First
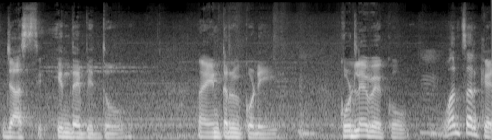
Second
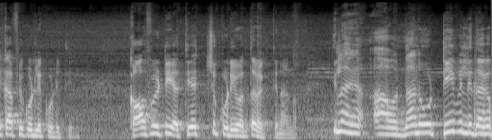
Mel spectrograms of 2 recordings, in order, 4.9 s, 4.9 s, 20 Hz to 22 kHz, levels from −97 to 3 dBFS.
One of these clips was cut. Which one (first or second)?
second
